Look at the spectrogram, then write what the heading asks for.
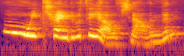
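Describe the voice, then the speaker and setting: Woman playing a high-pitched, animated gossipy innkeeper. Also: brisk. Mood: merry gossip. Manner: folksy, effusive, rustic turns of phrase. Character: gossipy motherly innkeeper woman, merry but quick to outrage.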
